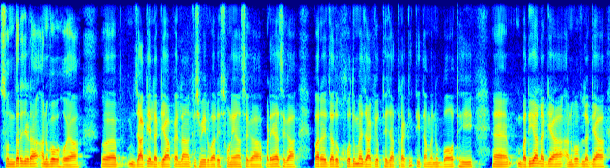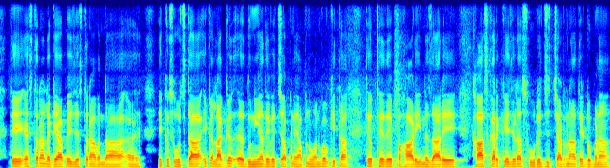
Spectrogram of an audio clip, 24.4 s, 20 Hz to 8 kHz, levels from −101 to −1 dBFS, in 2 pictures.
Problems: none marked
